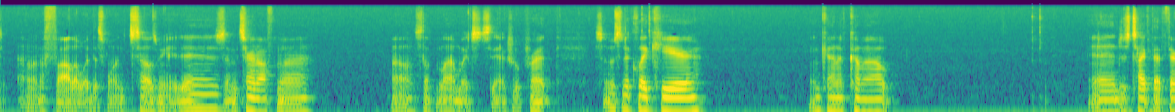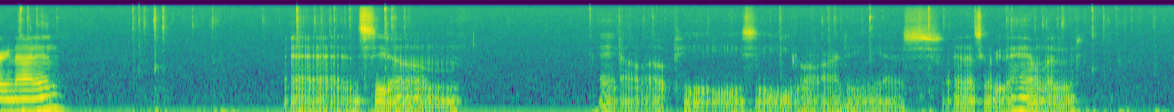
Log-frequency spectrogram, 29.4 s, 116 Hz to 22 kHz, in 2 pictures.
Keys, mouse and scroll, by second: 13.9-19.5 typing, 21.4-28.6 typing.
